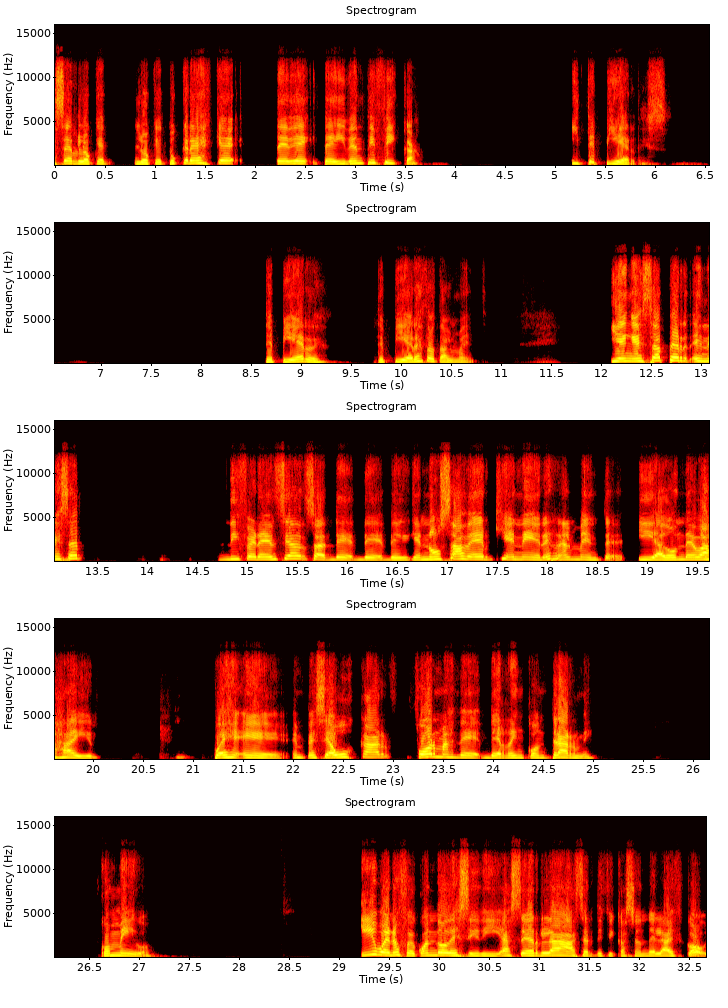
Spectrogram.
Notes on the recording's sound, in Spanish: ZOOM PARTY CUMPLEAÑOS 2021. Q&A live.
